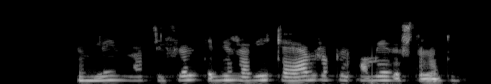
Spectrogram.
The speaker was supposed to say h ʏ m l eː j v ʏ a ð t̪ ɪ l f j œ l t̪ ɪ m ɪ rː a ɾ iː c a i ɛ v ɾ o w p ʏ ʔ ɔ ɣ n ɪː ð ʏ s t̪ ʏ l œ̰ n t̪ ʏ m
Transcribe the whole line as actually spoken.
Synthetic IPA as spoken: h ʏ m l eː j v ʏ a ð t̪ʰ ɪ l f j œ l t̪ ɪ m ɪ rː a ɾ iː c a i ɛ v ɾ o w p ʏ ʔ ɔ ɣ m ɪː ð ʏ s t̪ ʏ l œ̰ n t̪ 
